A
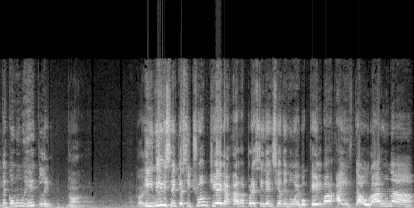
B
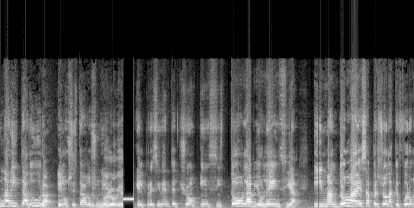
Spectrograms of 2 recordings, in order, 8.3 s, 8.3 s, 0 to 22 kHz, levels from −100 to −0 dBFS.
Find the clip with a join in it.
B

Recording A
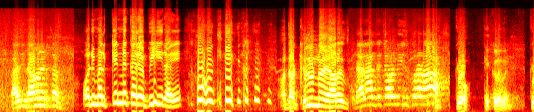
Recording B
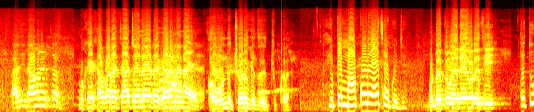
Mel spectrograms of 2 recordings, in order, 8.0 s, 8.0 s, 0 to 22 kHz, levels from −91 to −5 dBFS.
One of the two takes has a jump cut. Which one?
A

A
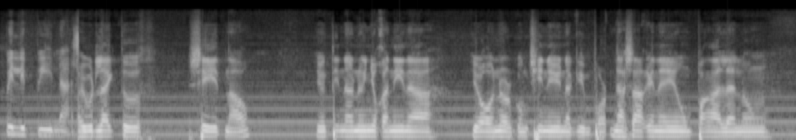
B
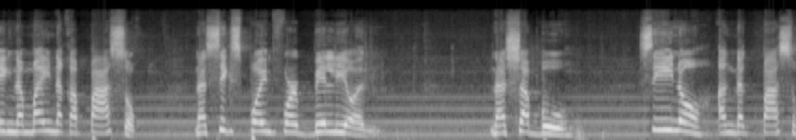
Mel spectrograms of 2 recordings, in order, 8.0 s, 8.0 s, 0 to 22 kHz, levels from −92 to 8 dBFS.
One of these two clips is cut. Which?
A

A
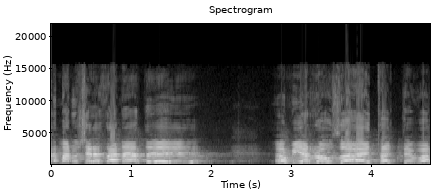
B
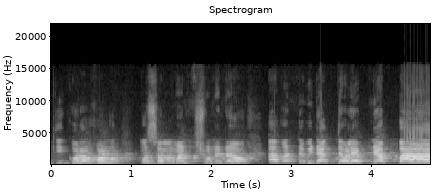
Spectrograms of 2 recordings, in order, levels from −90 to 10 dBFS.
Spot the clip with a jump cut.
B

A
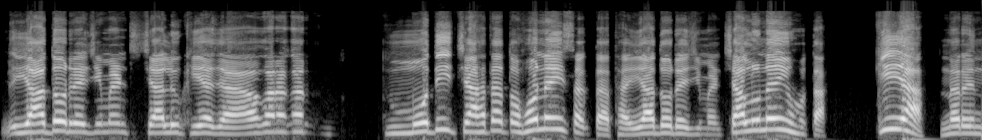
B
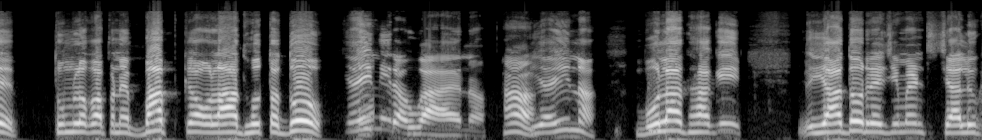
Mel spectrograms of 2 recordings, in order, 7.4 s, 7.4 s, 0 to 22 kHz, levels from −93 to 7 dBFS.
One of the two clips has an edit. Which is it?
B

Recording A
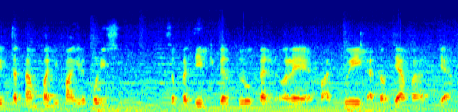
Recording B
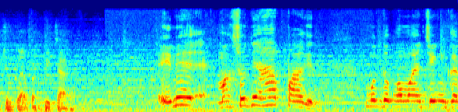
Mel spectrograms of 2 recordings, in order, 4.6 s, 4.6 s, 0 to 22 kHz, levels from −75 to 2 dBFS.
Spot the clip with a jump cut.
B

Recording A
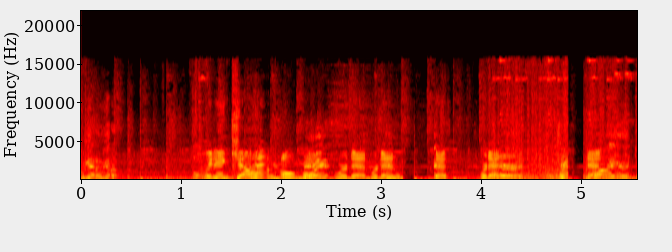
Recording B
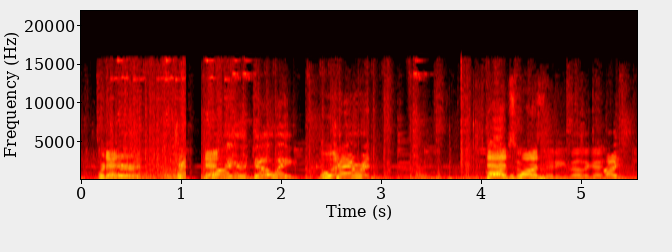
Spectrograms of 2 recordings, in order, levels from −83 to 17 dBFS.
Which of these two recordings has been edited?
B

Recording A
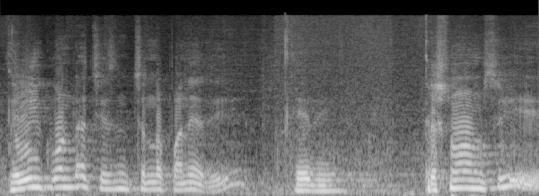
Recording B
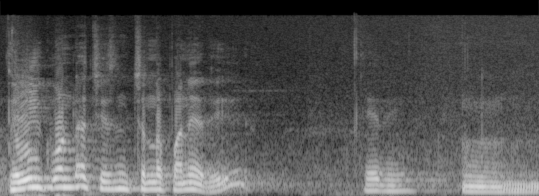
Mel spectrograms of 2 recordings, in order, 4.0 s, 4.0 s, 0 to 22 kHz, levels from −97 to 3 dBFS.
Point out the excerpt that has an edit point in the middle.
A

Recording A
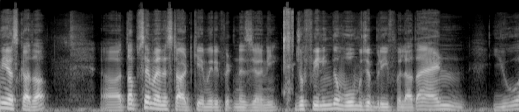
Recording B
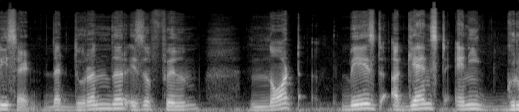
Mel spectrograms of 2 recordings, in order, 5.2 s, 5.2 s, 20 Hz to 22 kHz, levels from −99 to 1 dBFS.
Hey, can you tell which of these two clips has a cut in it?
A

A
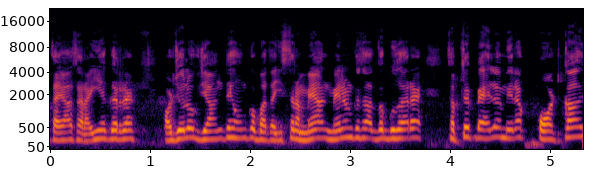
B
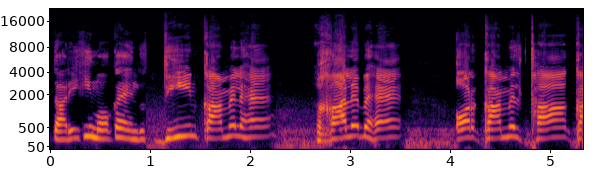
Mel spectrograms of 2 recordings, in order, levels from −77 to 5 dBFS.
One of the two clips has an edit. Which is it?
B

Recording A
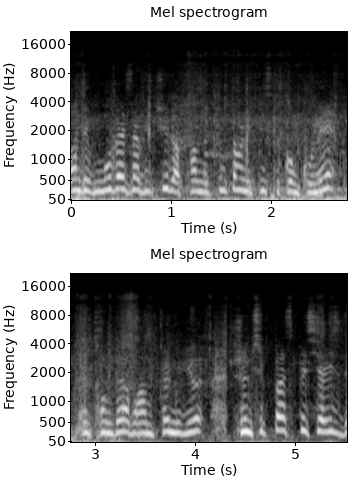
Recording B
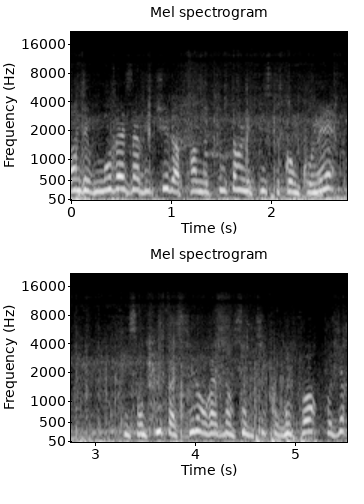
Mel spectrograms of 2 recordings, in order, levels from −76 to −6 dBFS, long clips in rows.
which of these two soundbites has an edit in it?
A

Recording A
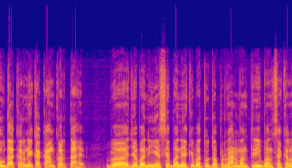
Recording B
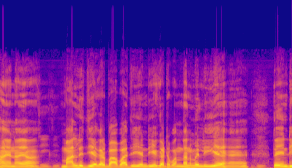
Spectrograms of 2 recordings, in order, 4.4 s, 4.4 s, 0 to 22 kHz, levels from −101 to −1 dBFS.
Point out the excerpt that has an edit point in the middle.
A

